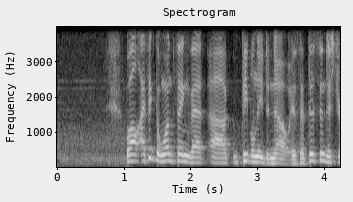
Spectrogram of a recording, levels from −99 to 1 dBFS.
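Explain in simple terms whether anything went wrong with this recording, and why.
Something did go wrong: gain pumping runs through the whole clip. Loud and quiet parts sit unnaturally close in level, and the sound comes across as squashed. The likely cause is a microphone level set far too high, with a fast limiter repeatedly pulling it back down. The muffled, phone-like tone comes from the call line itself.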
